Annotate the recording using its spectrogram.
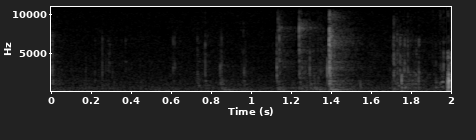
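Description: Computer keyboard keys clicking in a short, quick run in the second half, one click louder than the rest, as hotkeys are pressed while working in CAD software.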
